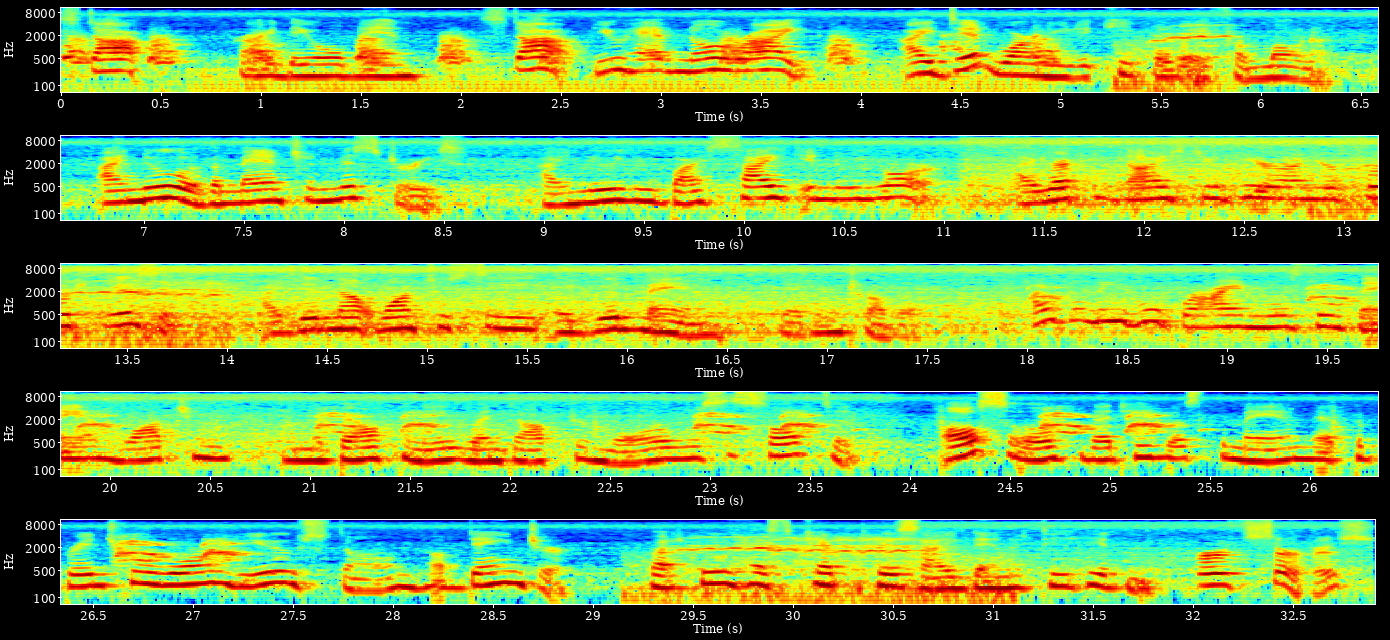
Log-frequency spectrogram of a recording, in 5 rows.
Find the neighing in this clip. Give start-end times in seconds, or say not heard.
5.2-6.0, 12.9-14.1, 29.1-31.1.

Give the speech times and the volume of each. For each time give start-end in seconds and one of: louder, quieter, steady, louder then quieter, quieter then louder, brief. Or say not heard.
0.0-32.8 steady.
